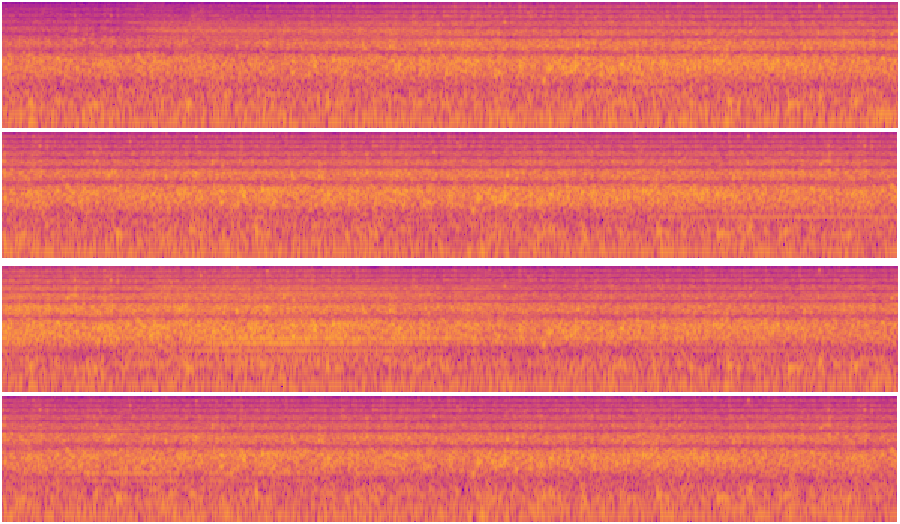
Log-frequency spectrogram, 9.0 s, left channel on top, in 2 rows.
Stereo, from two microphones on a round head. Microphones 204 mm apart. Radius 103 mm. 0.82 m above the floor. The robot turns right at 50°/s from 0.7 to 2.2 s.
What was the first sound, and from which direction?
Running water, 70° right.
